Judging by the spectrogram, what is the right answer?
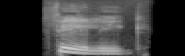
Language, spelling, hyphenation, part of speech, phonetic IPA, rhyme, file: Hungarian, félig, fé‧lig, adverb / noun, [ˈfeːliɡ], -iɡ, Hu-félig.ogg
- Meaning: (adverb) half, semi-; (noun) terminative singular of fél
